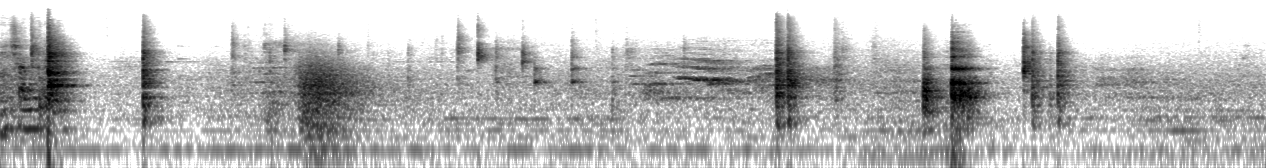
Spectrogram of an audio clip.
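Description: Plastic bowls knocking and a spatula scraping as thick yogurt is scraped from one plastic bowl into another, then a spoon clacking and stirring in the plastic mixing bowl. Sharp knocks come in two clusters, one near the start and one just past halfway, with a brief scrape about three seconds in.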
